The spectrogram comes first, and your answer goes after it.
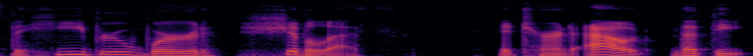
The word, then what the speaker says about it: shibboleth: wanted to cross to pronounce the hebrew word shibboleth it turned out that the ephraimites had grown up pronouncing that word differently so instead of saying shibboleth they would say sybileth when that happened the gili knight guard would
